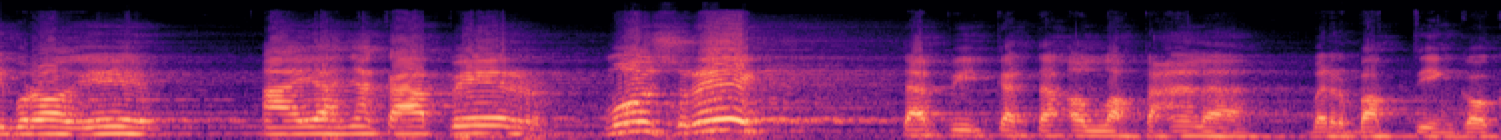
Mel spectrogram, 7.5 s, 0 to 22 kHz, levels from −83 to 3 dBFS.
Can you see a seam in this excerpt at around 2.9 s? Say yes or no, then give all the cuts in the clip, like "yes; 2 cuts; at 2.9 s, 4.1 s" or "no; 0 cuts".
no; 0 cuts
